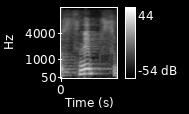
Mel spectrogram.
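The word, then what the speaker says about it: SNPs: इनको स्निप्स बोला जाता है, स्निप्स। ओके, नाम अच्छा है इसका, स्निप्स, single nucleotide polymorphism, pronounced as स्निप्स।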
